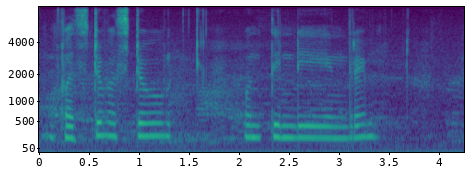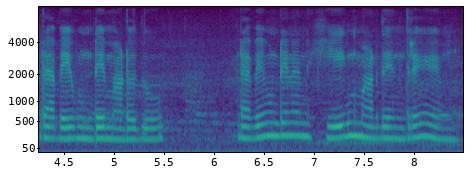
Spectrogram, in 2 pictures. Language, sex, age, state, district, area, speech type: Kannada, female, 18-30, Karnataka, Mandya, rural, spontaneous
